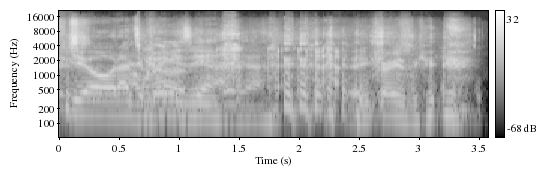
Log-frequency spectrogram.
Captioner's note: group laughing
